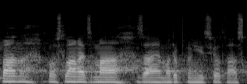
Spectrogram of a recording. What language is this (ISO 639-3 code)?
ces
